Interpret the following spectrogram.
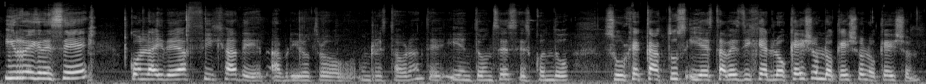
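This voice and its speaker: A middle-aged Mexican woman, a chef and restaurant founder, appears as a guest in a casual interview and tells her story in a chatty, anecdotal way. Her voice is on the high side and unhurried, with slight background noise.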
